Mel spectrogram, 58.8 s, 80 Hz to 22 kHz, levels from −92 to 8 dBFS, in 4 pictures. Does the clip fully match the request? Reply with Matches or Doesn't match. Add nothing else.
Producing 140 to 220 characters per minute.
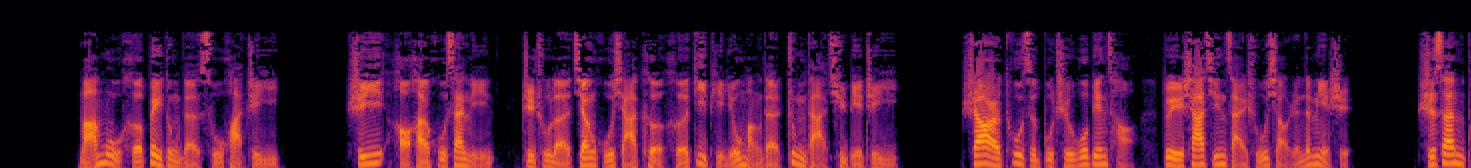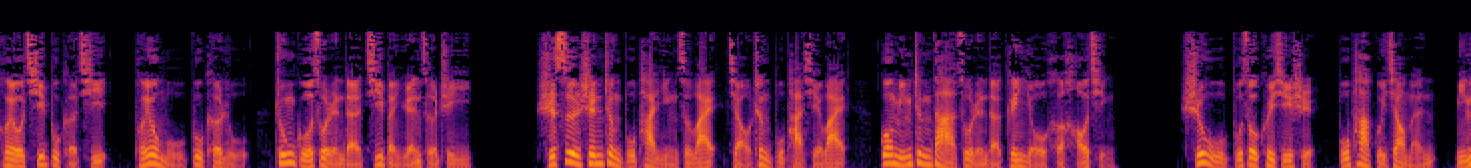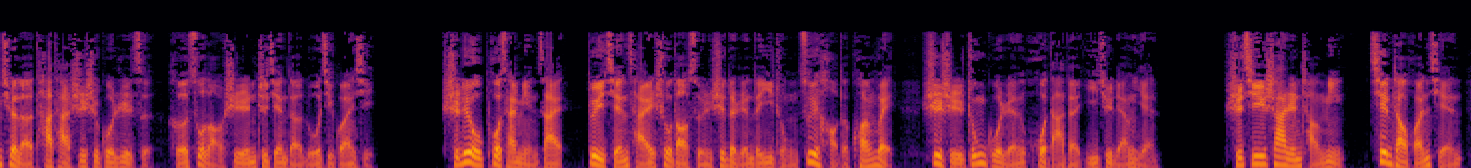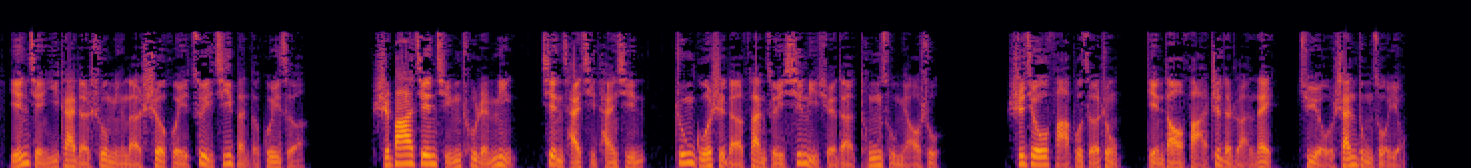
Doesn't match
